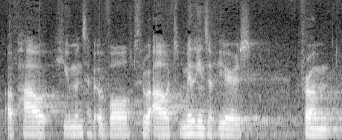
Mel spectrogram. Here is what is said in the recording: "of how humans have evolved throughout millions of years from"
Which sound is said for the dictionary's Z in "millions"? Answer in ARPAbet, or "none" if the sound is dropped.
Z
